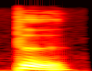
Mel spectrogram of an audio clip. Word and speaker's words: peut: Then, il, elle peut. So you will put T at the end, you don't pronounce it.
